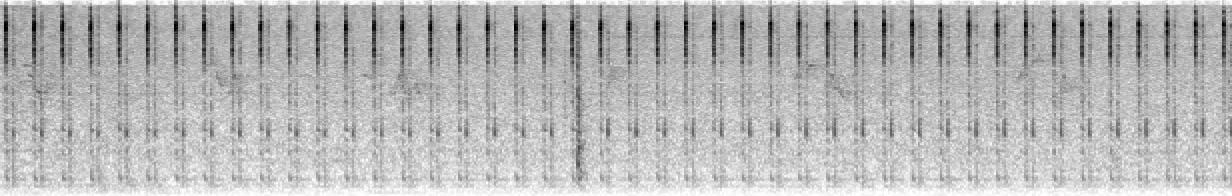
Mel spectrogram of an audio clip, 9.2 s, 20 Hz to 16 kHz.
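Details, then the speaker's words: 1993 Cadillac Allante Northstar V8 with long hot-soak crank and an idle speed control code, key on engine off, scan-tool command: crisp, rapid, even ticking as the idle speed control motor steps but its pintle won't extend. "I can hear it moving. It's trying to move. The pintle is not extending. That's the sound I was hearing before."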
